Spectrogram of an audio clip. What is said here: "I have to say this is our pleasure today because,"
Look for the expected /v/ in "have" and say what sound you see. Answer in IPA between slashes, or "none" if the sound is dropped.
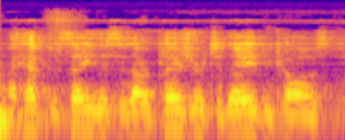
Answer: /f/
